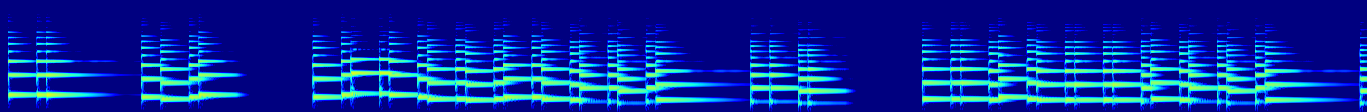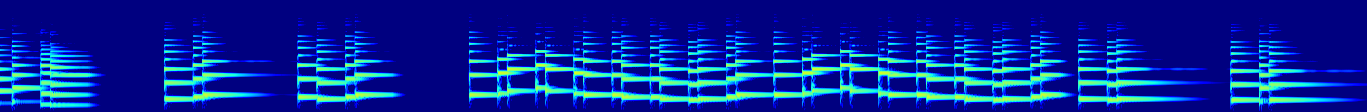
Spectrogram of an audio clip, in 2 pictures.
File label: melody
